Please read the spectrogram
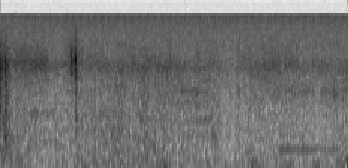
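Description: Steady low rumbling background noise, with a sharp click at the start and another about half a second in as a book is handled at a wooden pulpit.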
